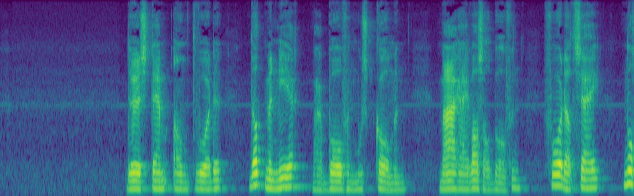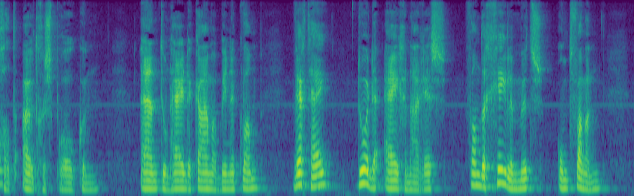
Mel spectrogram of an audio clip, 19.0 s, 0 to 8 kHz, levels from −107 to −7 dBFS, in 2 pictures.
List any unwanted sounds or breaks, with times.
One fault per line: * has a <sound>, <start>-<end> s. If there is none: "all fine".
all fine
